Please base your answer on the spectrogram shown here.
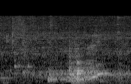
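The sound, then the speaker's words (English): Hands being washed under a running tap in a kitchen, a steady splashing hiss of water that briefly grows fuller and splashier midway. “So, just washing my hand.”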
